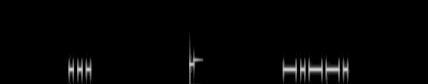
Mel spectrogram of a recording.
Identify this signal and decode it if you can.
Morse code, heard as a keyed tone, about 27 wpm, 700 Hz. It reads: S <KN>
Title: Single Character (Letter:Number:Punctuation:Prosign) 28wpm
